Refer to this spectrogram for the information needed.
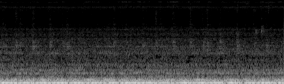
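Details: Potterton Promax HE Plus SL condensing boiler on an S-plan heating system, heating running: a constant deep, rough, uneven rumble with no knocking from the circulating pump. Its worn bearing means the pump needs replacing.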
